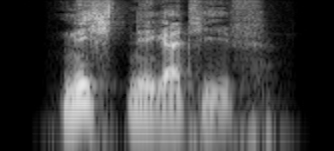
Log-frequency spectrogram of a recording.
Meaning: nonnegative (either zero or positive)
- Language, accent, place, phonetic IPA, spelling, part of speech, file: German, Germany, Berlin, [ˈnɪçtneːɡatiːf], nichtnegativ, adjective, De-nichtnegativ.ogg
